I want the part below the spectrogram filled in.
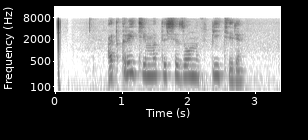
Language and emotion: Russian, neutral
